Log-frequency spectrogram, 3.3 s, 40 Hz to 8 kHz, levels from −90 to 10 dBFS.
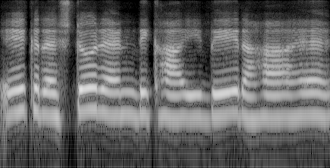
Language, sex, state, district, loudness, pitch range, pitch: Hindi, female, Madhya Pradesh, Umaria, -14 LUFS, 200-225 Hz, 215 Hz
